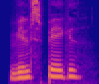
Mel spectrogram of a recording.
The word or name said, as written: velspækket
